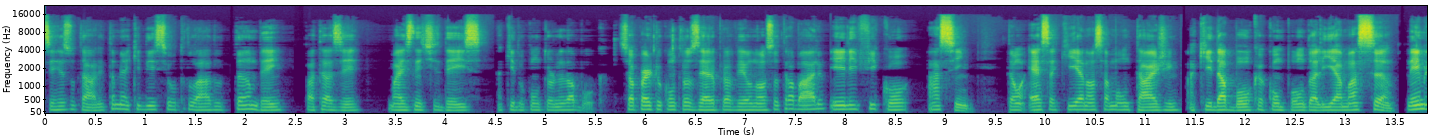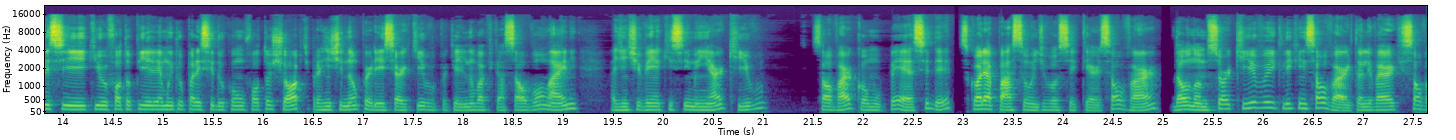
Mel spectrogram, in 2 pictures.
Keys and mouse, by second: 2.4 click, 2.6 click, 3.1 click, 3.7 click, 5.9 click, 6.1 ctrl+0, 8.7 click, 22.8 click, 24.0 click, 26.1-27.6 drag.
